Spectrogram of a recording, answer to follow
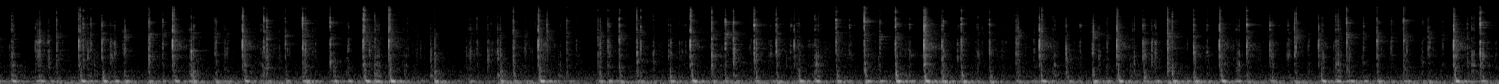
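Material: Plastic.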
